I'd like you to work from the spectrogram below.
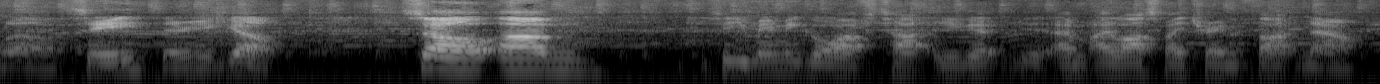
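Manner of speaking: normal talking voice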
